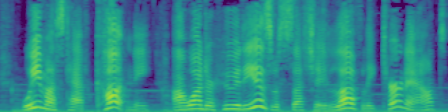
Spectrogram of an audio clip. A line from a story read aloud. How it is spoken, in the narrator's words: she exclaimed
